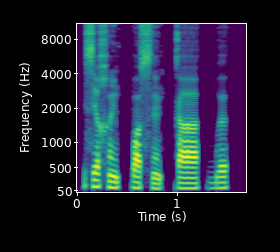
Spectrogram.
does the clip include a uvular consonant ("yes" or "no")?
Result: yes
